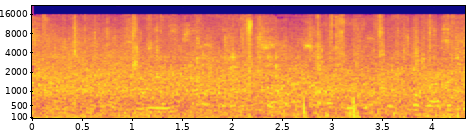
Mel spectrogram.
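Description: Crowd of people talking at once: an indistinct chatter of many voices with no single speaker standing out, over a steady low rumble.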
